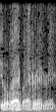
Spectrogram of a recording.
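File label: "electric", male synthesized voice; vox; source engine; hl1; video games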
